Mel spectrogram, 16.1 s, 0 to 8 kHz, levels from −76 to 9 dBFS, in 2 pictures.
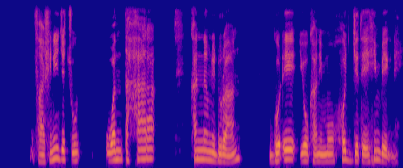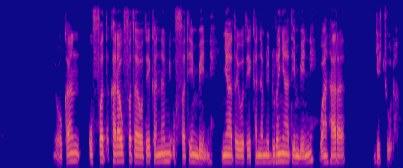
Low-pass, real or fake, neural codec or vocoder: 7.2 kHz; real; none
